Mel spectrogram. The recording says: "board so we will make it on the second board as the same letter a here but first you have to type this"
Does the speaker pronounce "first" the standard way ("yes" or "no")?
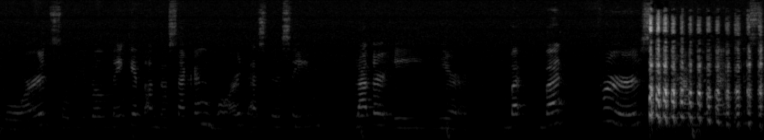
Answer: no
